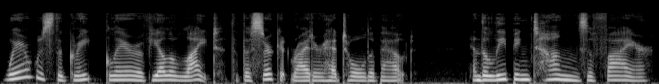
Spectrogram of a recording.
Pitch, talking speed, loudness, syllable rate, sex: 205 Hz, 180 wpm, -19 LUFS, 4.9 syllables/s, female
